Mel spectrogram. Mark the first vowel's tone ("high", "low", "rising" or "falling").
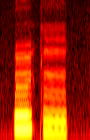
high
